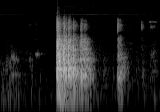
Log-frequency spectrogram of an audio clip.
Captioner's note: bang!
